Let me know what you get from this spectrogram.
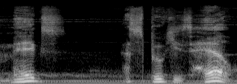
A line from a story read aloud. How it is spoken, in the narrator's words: muttered their RTO, Lance Corporal Rich Anderson, 21-year-old rifleman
